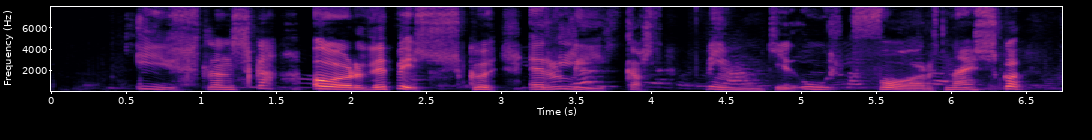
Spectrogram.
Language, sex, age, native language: Icelandic, male, 18-19, Icelandic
